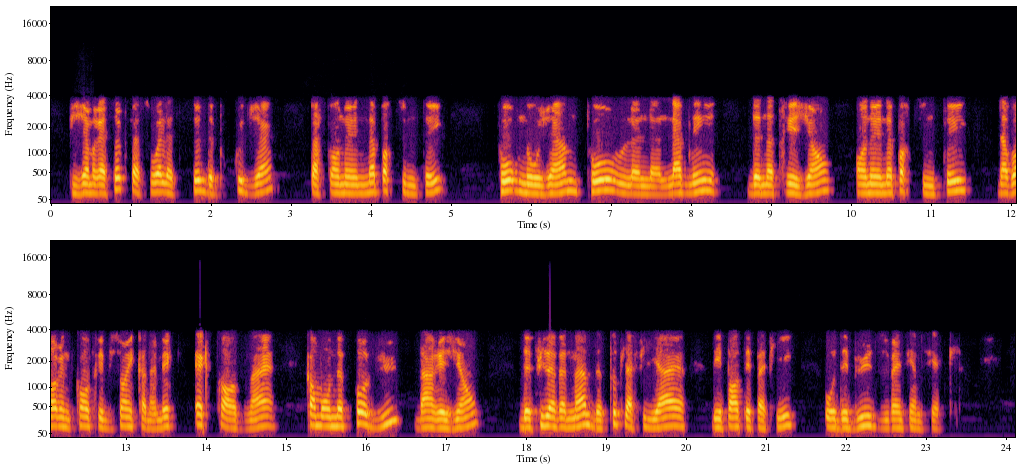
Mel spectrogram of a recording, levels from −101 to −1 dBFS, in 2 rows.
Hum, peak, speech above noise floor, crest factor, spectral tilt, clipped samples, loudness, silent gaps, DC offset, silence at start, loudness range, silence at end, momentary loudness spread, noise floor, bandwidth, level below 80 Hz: none; 0 dBFS; 62 dB; 16 dB; -10.5 dB/octave; under 0.1%; -17 LUFS; none; under 0.1%; 0.25 s; 3 LU; 0.8 s; 10 LU; -78 dBFS; 4 kHz; -60 dBFS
